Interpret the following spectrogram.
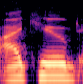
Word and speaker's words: iCubed: how it specifically applies to couples right so I cubed is you know the Cub comes from it looks like I3 a lot of people pronounce I3 but I Cub because I was a math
